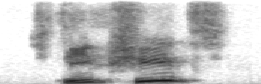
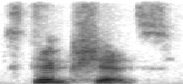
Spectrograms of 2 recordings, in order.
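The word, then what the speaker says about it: Stipsicz: I'm like, Steep Sheets? No, Stipshits.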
